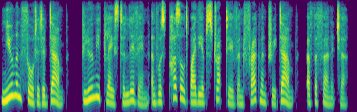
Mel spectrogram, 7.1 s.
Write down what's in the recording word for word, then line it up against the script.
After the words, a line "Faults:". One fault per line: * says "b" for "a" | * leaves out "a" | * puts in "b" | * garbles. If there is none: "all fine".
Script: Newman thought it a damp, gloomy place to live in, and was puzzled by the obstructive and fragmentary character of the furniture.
Newman thought it a damp, gloomy place to live in, and was puzzled by the obstructive and fragmentary damp of the furniture.
Faults:
* says "damp" for "character"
